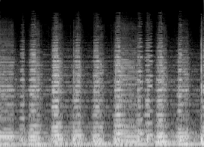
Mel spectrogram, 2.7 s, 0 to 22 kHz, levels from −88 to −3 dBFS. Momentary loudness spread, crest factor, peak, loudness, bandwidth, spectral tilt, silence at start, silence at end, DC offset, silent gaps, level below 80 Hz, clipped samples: 4 LU; 16 dB; -2 dBFS; -19 LUFS; 12 kHz; -6 dB/octave; 0 s; 0 s; under 0.1%; none; -32 dBFS; under 0.1%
